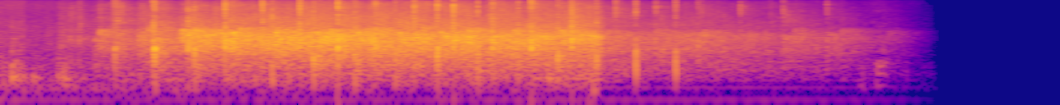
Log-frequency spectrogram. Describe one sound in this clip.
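An audience applauds in a large room, then the applause fades.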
